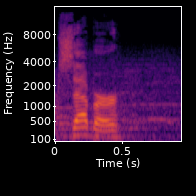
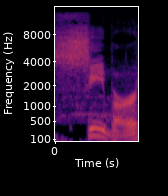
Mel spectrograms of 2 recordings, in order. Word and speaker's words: Seber: Long 3 from the left side is up and good, and that was number 22, Luke Seber. And I believe they're going to pronounce it as Sieber. So Luke Sieber with a 3 ball, and that will make it an 18-10 ball game.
